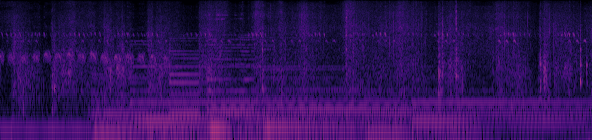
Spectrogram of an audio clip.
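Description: A horse's hooves clip-clop steadily in Red Dead Online over a low musical backdrop, faint and even, with an occasional snort-like sound.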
